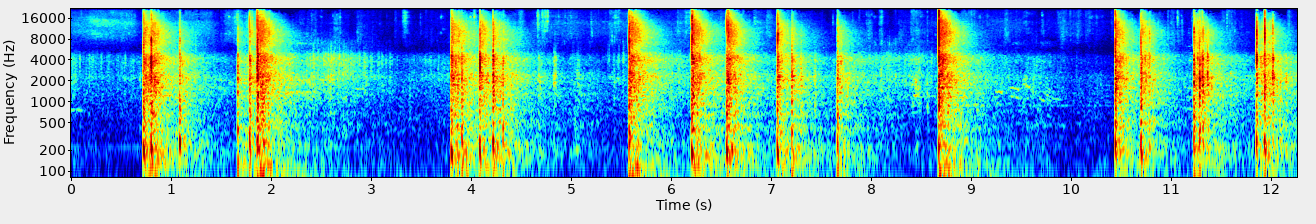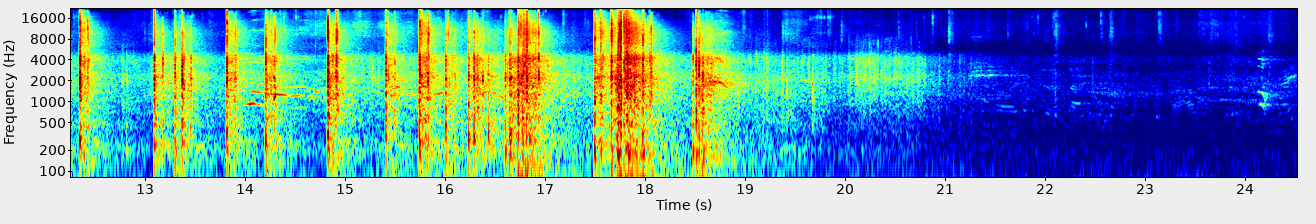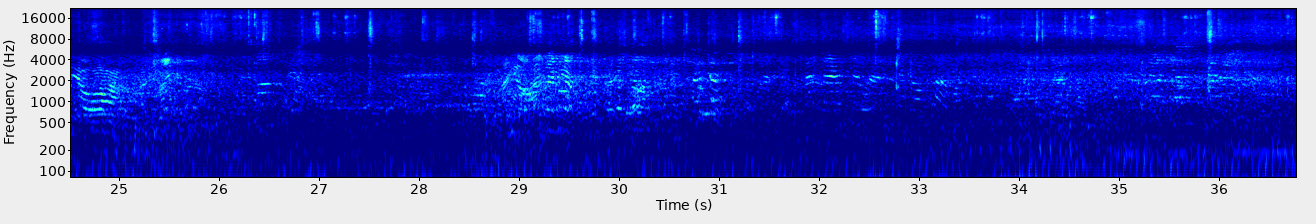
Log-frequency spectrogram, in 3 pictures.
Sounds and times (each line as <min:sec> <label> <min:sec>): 0:00.0 Fireworks sound 0:21.2
0:00.0 Traffic Sound 0:21.3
